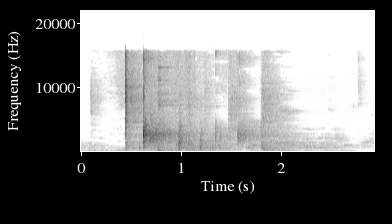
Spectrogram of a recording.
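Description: Billiard balls click against each other as they roll.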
